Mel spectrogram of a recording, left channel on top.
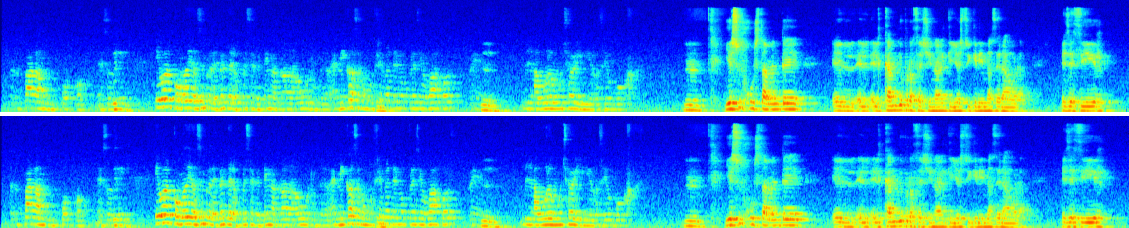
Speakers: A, on the right (about 65°); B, on the left (about 20°).
A: pagan poco, eso
B: Mm.
A: sí. Igual, como digo, siempre depende de los precios que tenga cada uno, pero en mi caso, como siempre
B: Sí.
A: tengo precios bajos, eh,
B: Mm,
A: laburo mucho y recibo poco.
B: mm. Y eso es justamente el, el- el cambio profesional que yo estoy queriendo hacer ahora. Es decir,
